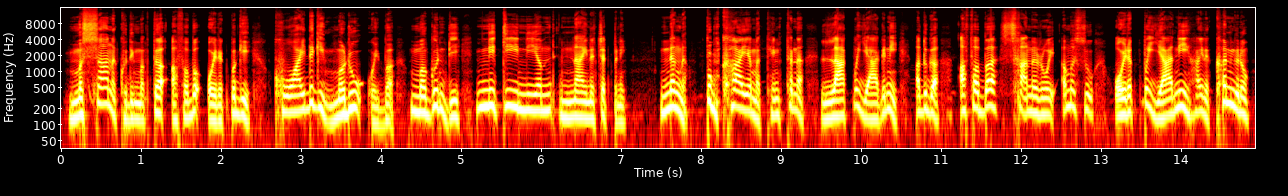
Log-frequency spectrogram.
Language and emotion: Manipuri, angry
